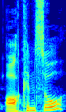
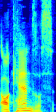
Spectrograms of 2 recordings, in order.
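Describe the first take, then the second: First: It is said with the American pronunciation. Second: It is said with the South African pronunciation. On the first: "I think you guys call it Arkansas" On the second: "I just always used to call it Arkansas"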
